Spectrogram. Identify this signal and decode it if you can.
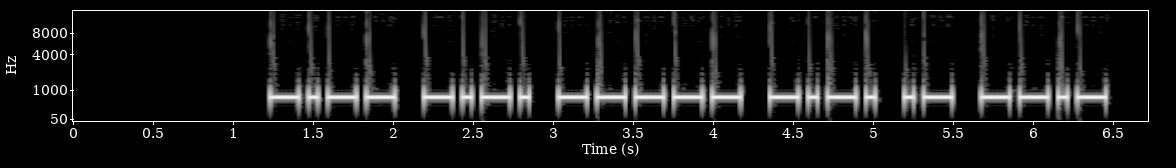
Morse code, heard as a keyed tone, about 20 wpm, 700 Hz. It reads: YC0CAQ
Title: DXCC-100 Call Signs - 6 Characters - Repeated 2x - 20wpm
